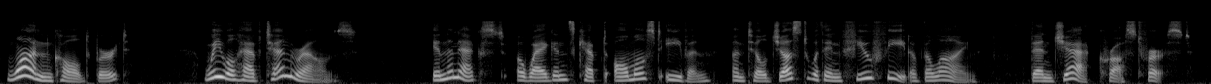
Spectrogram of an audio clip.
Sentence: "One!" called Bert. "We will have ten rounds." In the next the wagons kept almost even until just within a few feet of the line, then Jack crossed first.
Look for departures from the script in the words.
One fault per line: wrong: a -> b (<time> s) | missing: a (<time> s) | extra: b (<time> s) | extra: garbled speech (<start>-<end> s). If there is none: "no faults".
wrong: the -> a (5.2 s)
missing: a (8.4 s)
